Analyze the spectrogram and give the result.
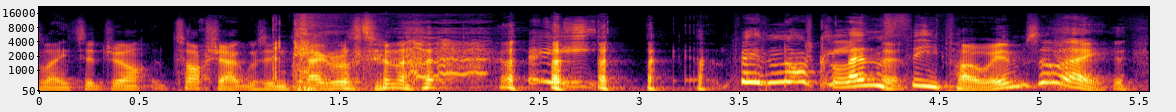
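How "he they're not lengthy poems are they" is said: slow, laughing question. Real, not acted. Asking his co-host while still laughing. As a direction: laugh through the words.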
